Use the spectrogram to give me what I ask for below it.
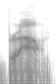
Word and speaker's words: Braun: and see who many how many people would pronounce it Bron versus brown see our our family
